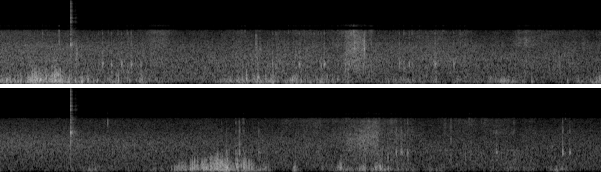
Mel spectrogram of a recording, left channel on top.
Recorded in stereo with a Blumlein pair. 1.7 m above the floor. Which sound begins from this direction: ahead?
A finger snap, at 0.7 s.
